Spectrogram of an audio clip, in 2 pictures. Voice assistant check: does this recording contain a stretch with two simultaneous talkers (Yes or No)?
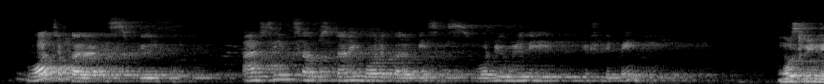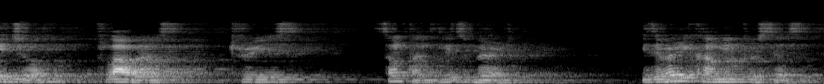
No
